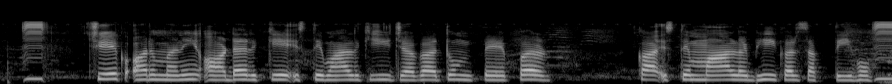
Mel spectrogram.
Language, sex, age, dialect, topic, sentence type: Hindi, female, 18-24, Hindustani Malvi Khadi Boli, banking, statement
